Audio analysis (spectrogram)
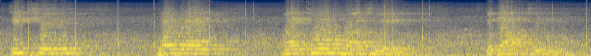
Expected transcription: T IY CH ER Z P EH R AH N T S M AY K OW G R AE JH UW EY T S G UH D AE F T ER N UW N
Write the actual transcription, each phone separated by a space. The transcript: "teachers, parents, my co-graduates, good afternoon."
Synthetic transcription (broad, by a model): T IY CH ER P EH R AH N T M AY K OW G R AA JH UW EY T G UH D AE F T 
